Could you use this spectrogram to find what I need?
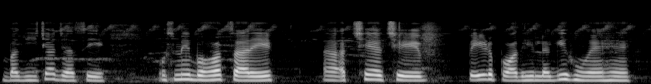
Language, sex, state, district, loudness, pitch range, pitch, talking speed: Hindi, female, Jharkhand, Deoghar, -17 LUFS, 185-210 Hz, 190 Hz, 110 wpm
